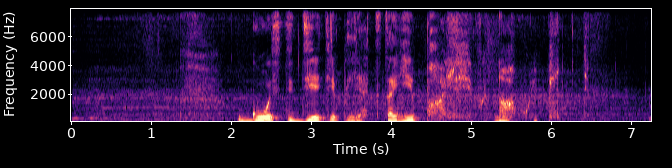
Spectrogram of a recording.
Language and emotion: Russian, angry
